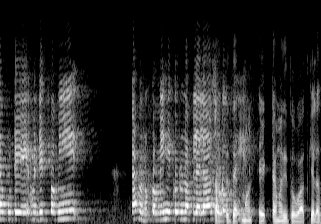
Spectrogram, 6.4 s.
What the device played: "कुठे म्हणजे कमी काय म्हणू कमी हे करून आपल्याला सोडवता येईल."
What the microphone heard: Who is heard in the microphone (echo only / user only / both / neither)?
both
